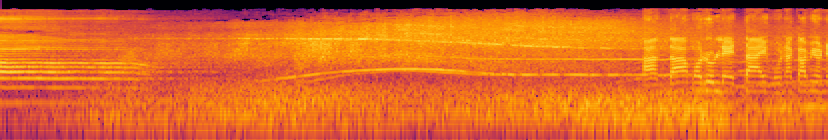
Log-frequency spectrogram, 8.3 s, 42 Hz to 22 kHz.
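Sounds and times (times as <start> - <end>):
jet airplane landing with whining engines: 0.0 - 8.2
speech: 6.8 - 8.2.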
